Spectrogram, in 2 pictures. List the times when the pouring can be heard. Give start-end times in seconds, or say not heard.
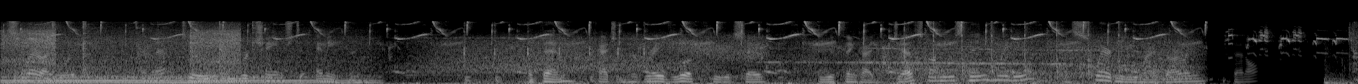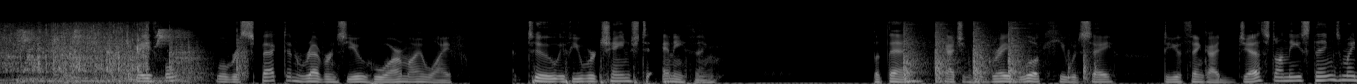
13.2-15.1.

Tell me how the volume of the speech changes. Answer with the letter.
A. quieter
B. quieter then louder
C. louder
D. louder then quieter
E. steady
E.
